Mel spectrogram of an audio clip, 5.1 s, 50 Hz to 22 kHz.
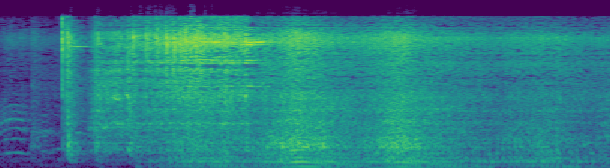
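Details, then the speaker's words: Honda Beat scooter with a 54 mm oversized piston, tested on a new battery charging about 13 volts, cranks heavily and sluggishly from high compression, then catches on the first try and settles into a steady idle; labored cranking from high compression. "Oke, percobaan pertama bisa ya, tapi agak berat karena memang kompresinya ini padat ya guys. Ini pakai piston 54 mili. Agak padat."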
